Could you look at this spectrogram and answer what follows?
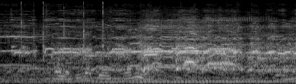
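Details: Kukuak Balenggek roosters at a crowing contest in Danau Bawah on Sunday, 6 October 2024; several long, wavering crows overlap one another against steady crowd chatter and background voices.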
